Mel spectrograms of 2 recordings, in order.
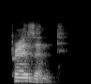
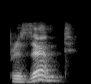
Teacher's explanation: when the first syllable is stressed then it's a noun like a gift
